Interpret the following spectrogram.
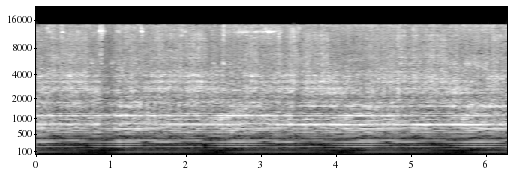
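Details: Copeland ZB42KCE scroll compressor on a milk-tank ice-bank condensing unit, found not pumping: loud harsh running hum with a busy metallic rattle and no letup; the compressor is running rough and noisy.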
